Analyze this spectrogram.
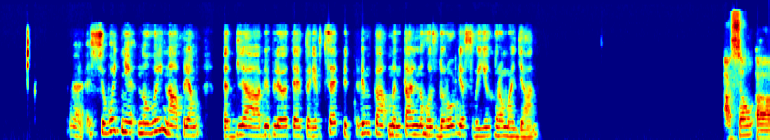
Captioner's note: foreign language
